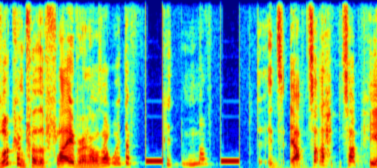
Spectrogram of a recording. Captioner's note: beeping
